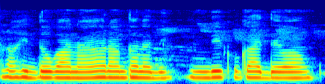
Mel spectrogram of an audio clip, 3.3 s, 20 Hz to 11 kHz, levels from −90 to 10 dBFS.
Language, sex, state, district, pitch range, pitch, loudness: Chakma, female, Tripura, Unakoti, 195-205 Hz, 200 Hz, -13 LUFS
